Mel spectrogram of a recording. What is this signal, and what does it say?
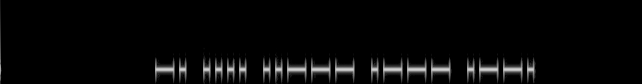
Morse code, heard as a keyed tone, about 22 wpm, 700 Hz. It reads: NH2JP
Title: Speed Racing - USA 2x2 Call Signs 20wpm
